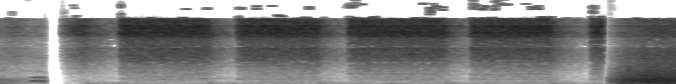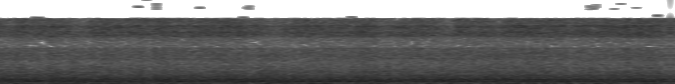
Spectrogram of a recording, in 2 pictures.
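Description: Paint spray gun hissing in four short, evenly spaced bursts, then a louder continuous spray with a steady mechanical hum from the spraying rig.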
